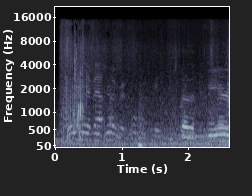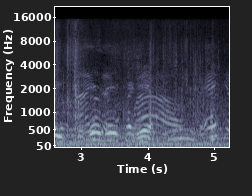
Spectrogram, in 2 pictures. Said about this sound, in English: So what's going on down here at Whakatane Wharf with the two mussel boats is pioneering stuff, all right.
